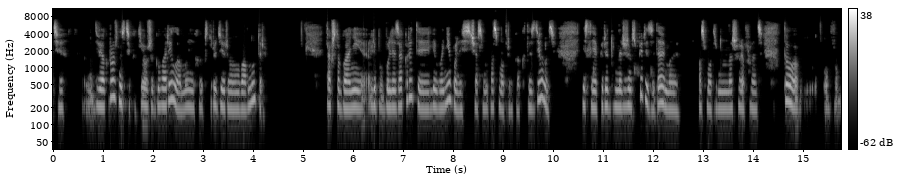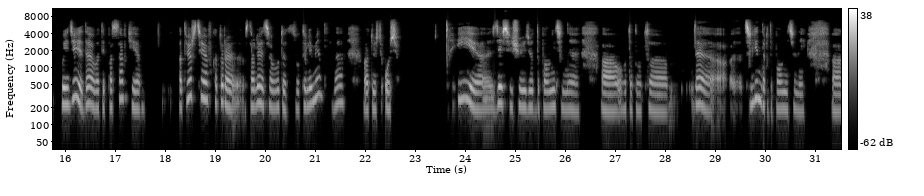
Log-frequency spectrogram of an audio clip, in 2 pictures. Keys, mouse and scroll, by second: 0.3 right click, 1.3-2.5 right drag, 2.5 middle click, 3.2 right click, 3.7 middle click, 6.0-7.7 middle drag, 7.9-9.8 middle drag, 9.8 KP_1, 10.4-11.7 middle drag, 11.9-14.7 middle drag.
